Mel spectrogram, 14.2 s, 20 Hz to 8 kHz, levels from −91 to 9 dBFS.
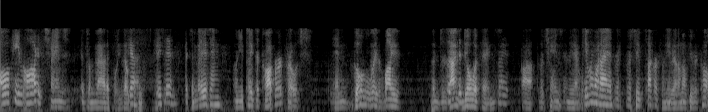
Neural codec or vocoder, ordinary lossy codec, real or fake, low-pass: codec, 16 kHz in and 24 kHz out, 0.6 kbps, FireRedTTS-2 codec; AAC, 16 kbps; fake; 7.2 kHz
